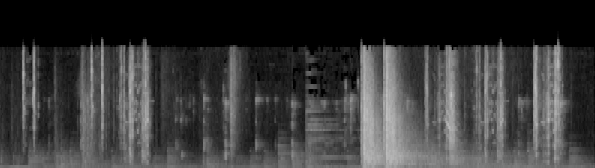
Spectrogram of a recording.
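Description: Gunfire in the survival game Rust, a run of sharp cracking shots scattered across the moment, then a louder heavy burst and a lingering rumble near the end, with no talking.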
